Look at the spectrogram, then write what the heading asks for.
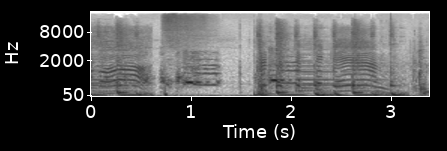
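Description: A Minecraft chicken clucks in a quick run of bright, nasal calls, close and loud, with two brief gaps.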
